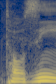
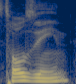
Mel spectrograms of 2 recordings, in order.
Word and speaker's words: Tolzien: Scott Tolzien's name, because it's important to pronounce it Tolzien.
